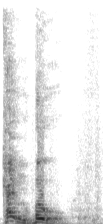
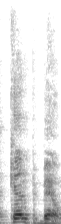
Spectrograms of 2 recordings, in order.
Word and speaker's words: Campbell: É também certificado em alimentação vegetariana pelo Ticolen Cambu, bonito o nome, né? Tem gente que fala Campbell, mas é o pronúncia é cambu mesmo, tá?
